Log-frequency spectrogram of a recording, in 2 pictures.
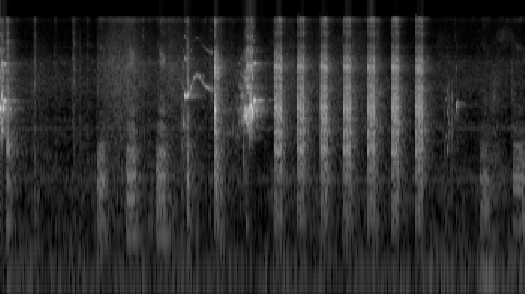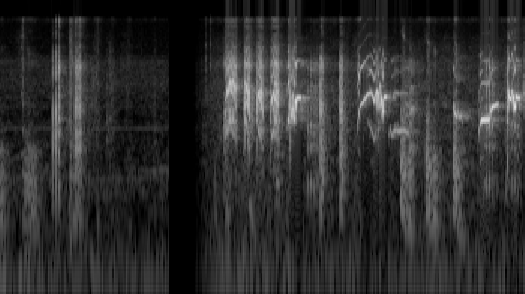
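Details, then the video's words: Javan myna, noisy isian tutoring song: a rapid series of loud, raspy clicks and squawks about four per second, a brief pause of near silence, then dense harsh chatter mixed with ringing, twisting whistled notes. "SUPER BERISIK JALAK KEBO SUARA ISIAN"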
